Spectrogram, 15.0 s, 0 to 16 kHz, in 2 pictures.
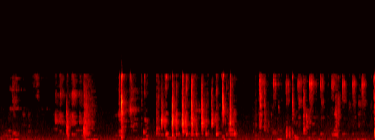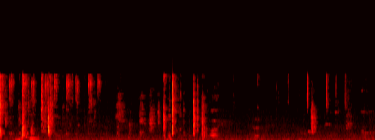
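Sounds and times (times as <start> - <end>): dice and checkers clattering on board: 1.1 - 9.5.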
